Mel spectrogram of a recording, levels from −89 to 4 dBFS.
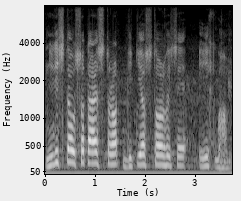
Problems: continuous background conversations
